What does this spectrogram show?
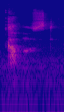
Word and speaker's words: compost: Compost. Compost. Yeah, pretty much. Or, as the British say, compost.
